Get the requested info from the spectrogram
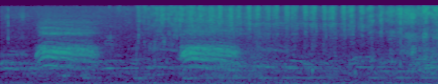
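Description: Two faint crow caws, each about half a second long, about a second and a half apart.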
